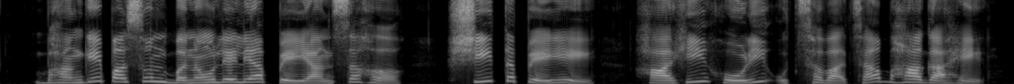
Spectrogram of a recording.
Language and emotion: Marathi, neutral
